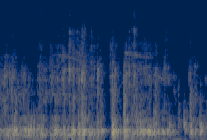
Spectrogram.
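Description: Panchi cloth rustling and crackling as it is folded and tucked in at the waist, many small irregular crackles.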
